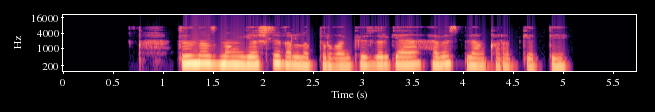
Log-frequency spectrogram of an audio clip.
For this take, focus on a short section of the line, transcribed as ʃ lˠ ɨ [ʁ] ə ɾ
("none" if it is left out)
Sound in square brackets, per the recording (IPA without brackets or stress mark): ʁ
